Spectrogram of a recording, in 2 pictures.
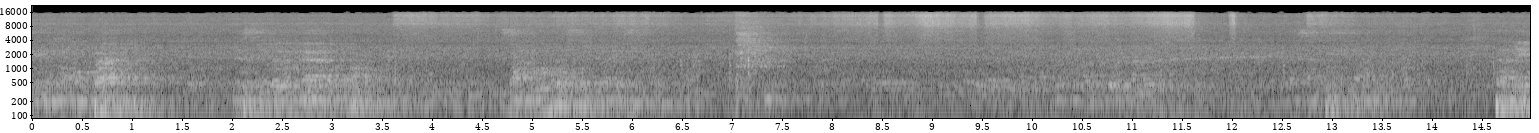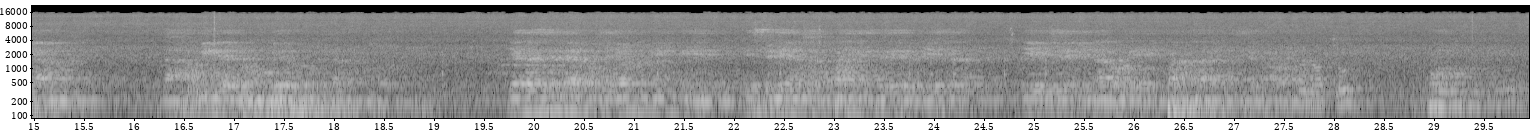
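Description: A man speaks calmly into a microphone, heard through loudspeakers in an echoing room.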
